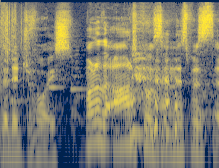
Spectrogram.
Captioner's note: laughing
